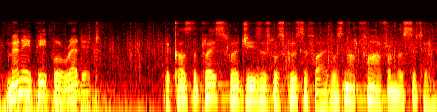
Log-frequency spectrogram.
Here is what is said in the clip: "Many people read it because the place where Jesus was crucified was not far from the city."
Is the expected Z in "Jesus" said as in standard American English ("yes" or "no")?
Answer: yes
